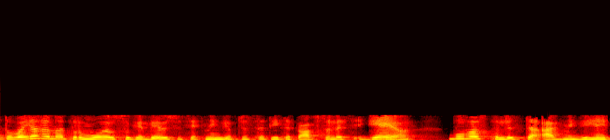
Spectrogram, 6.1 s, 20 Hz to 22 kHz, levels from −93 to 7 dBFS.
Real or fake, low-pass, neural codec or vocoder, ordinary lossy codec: fake; 7.2 kHz; codec, 16 kHz, 1 kbps, FunCodec, trained on LibriTTS, 50 frames a second; AAC, 16 kbps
